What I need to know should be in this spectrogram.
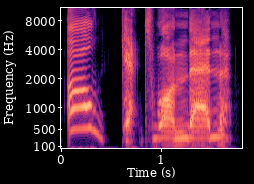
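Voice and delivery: high, loud bratty outburst; defiant child's shout. Acted. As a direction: yell it as a spoilt threat. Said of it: "shouted Veruca".

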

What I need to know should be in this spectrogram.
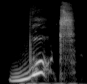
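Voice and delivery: a sharp, high, angry "What?"; startled angry baronet; angry cry. A narrator's reading. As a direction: throw it out in sudden anger. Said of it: "cried the baronet angrily".

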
